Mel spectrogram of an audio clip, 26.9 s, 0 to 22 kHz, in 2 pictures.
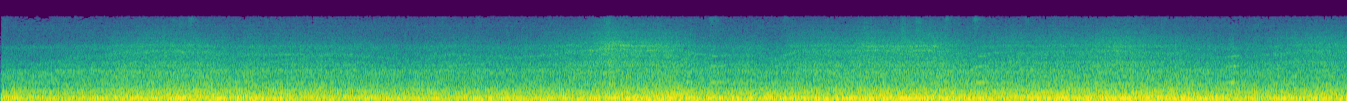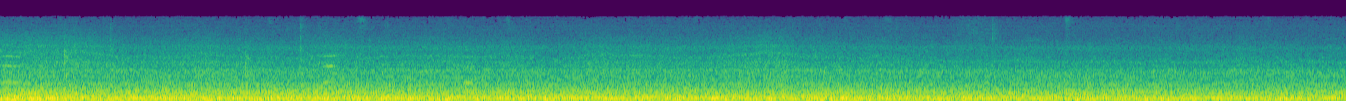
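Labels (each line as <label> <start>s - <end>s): Wind is blowing. 0.0s - 26.9s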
